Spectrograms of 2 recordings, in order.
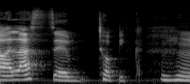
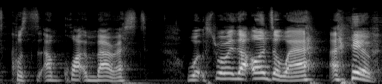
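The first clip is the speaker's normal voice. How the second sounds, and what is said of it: Put-on British accent. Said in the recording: “I'm gonna speak in my British accent”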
